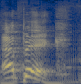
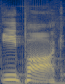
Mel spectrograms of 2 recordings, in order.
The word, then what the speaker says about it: epoch: She said epic. That's so irritating. And yeah, it's a double P. That's on me. This is It's pronounced epoch.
